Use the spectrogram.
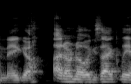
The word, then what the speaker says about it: Magao: was from Portugal, and it was technically pronounced Magao. But over generations here, somehow it translated to Magao.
